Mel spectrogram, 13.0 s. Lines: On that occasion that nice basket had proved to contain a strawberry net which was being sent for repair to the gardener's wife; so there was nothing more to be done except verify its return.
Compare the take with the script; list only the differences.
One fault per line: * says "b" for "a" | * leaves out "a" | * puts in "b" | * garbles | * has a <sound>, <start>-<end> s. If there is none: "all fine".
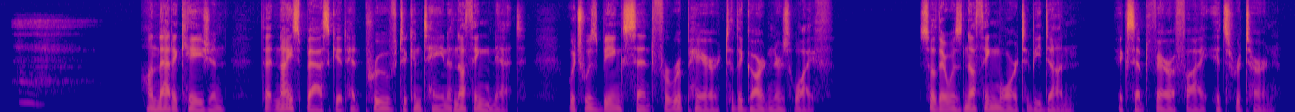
* has a sigh, 0.1-1.0 s
* says "nothing" for "strawberry"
